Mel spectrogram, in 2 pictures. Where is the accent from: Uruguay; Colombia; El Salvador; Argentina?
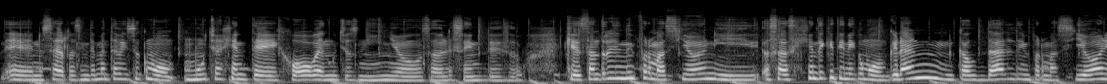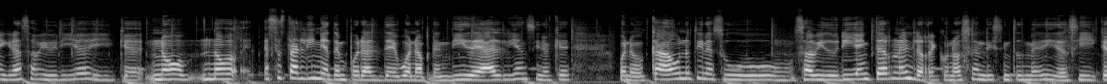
Colombia; born there; Me siento latinoamericana, nací en Colombia.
